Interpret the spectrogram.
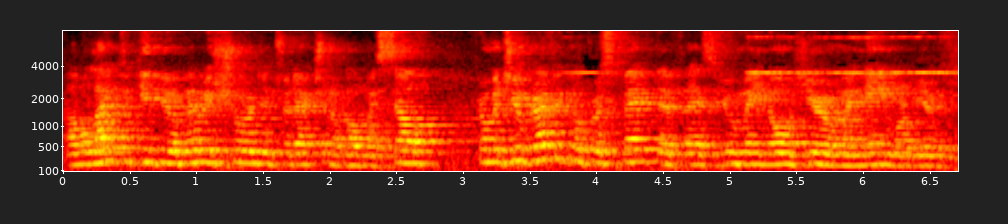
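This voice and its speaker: Italian-accented man, high-pitched, keynote speaker, lively audience polling, booming reverberant hall, distant mic. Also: a little fast. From Sicily, Italy. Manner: lively, interactive, polls the audience. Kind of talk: conference keynote. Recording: echoey hall, distant mic, faint noise.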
